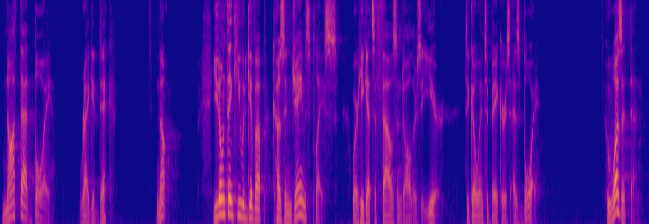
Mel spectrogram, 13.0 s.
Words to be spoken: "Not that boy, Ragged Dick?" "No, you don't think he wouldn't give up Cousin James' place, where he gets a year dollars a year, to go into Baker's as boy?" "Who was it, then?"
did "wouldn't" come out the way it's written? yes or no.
no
